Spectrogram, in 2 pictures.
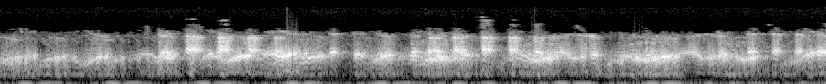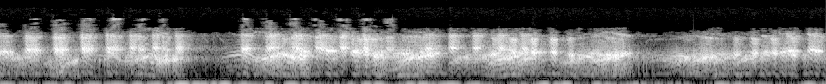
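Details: Frogs croak in a loud, steady chorus; rattling trains of fast clicks overlap, pausing briefly twice before resuming at full strength.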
